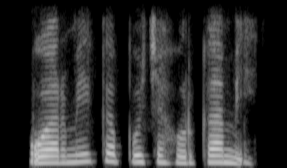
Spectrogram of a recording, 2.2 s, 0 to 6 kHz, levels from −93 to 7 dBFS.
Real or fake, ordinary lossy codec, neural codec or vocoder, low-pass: real; Opus, 24 kbps; none; 5.4 kHz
